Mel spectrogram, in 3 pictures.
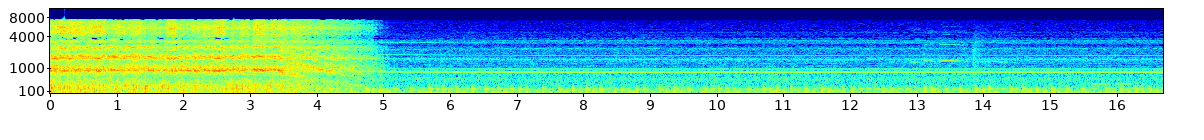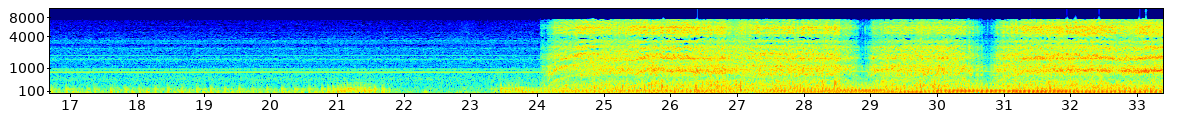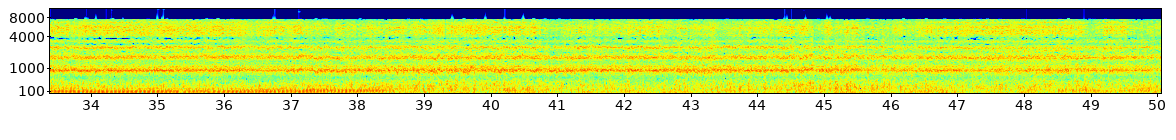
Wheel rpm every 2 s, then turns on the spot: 230, 200, 10, 0, 0, 0, 0, 0, 0, 0, 0, 0, 140, 190, 130, 130, 210, 230, 230, 220, 230, 230, 230, 230, 220.
none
